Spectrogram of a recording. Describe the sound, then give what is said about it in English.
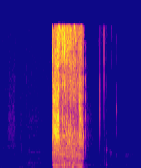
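A single loud, raspy fart sound bursts out for about a third of a second, standing alone against a quiet background, followed by a few faint clicks. “Does that mean no or did you fart?”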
